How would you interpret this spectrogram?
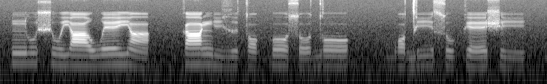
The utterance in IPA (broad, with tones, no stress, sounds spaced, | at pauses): ɲ u˦ ʃ u˧ j aː˧ w eː˦ j ã˨ | k aː˦ ŋ i˨ ɣ ɨ˨ t ɔ˨ k o˦˨ s o˨˦ d oː˦ | b ɔ˨ d iː˧ s u˨˦ k eː˨˦ ʃ iː˨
